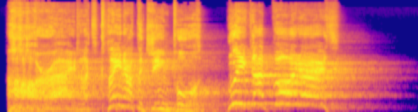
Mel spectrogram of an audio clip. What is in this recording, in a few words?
Crew Enemy Spot Male en; Dialog; Warframe; Railjack Crew; Red Veil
